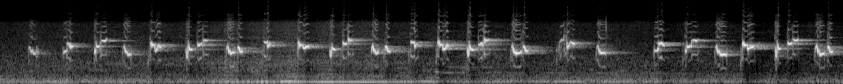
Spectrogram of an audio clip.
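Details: Yellow-vented bulbul, known locally as trucukan, singing a long rapid 'ropel' song at night in Indonesia: a fast string of bright chattering whistled notes, each with a sharp onset and a downward slur, about three per second, over a faint low hum.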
